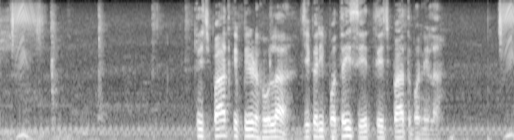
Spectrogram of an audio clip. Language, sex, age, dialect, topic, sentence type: Bhojpuri, male, 60-100, Northern, agriculture, statement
